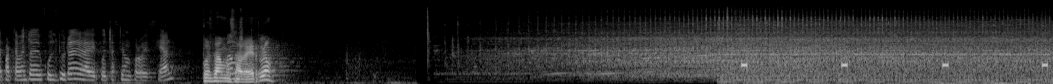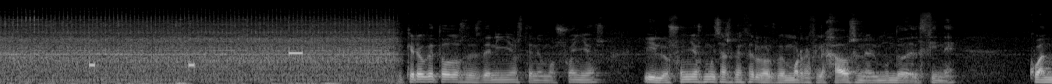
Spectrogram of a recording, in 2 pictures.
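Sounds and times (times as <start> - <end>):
film projector clatter: 4.3 - 14.6
higher beep: 13.4 - 13.6.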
